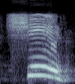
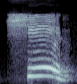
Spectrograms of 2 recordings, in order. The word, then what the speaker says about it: शेर: शेर, शेर नहीं होता, शेर।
